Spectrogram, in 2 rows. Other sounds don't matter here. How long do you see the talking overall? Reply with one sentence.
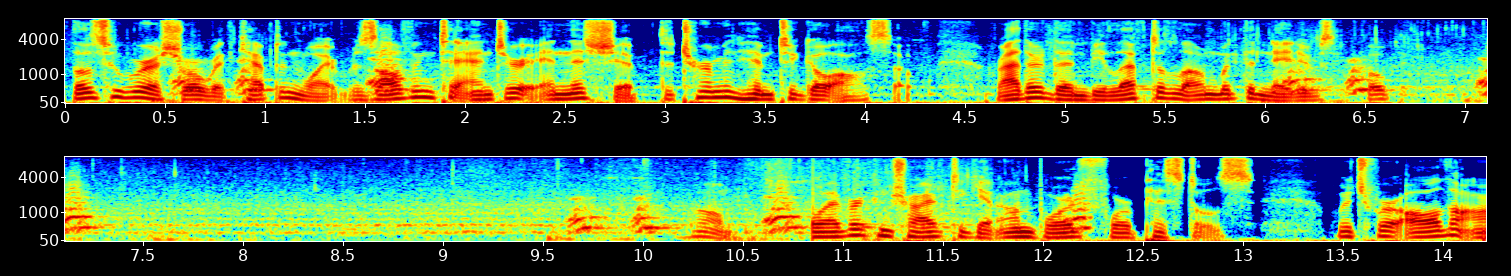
You can hear the talking for 11 seconds altogether.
